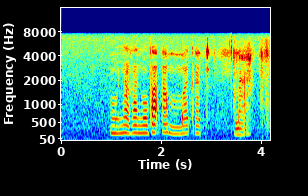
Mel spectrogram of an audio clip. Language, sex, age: Northern Sotho, female, 24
